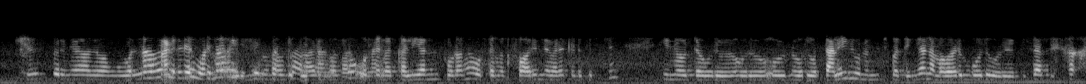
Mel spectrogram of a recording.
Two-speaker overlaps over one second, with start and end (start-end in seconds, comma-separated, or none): 1.6-3.9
